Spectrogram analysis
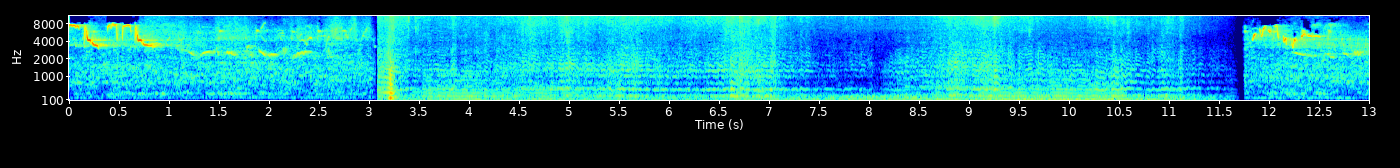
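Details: Hornets making room, a dense steady buzzing with low droning harmonics filling most of the recording, with brief high chirps and quieter background before and after.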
